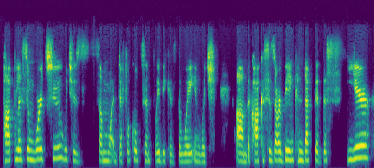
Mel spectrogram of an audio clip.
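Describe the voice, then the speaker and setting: A woman in her thirties from Somalia answers interview questions as a city council candidate, speaking earnestly with lots of "um" fillers and restarts. Her voice is mid-range at a moderate pace, with no room sound, and the audio is dull and lo-fi.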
